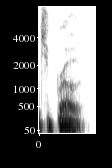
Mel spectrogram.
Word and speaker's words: Sproat: Brandon Sproat, 2 syllables then 1. But Sproat and Drowan both have the long O sound, and it's like I just can't keep the two.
